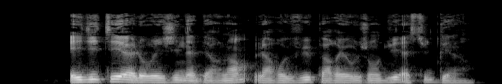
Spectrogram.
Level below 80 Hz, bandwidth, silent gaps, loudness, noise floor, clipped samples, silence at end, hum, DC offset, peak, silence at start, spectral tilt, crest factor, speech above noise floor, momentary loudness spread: -40 dBFS; 11.5 kHz; none; -19 LUFS; -75 dBFS; under 0.1%; 0.3 s; none; under 0.1%; 0 dBFS; 0.7 s; -5.5 dB/octave; 20 dB; 57 dB; 12 LU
